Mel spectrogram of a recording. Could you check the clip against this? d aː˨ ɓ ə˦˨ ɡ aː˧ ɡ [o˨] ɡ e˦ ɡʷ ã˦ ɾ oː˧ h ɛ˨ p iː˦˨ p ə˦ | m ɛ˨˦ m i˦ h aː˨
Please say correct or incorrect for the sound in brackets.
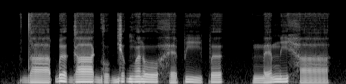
correct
